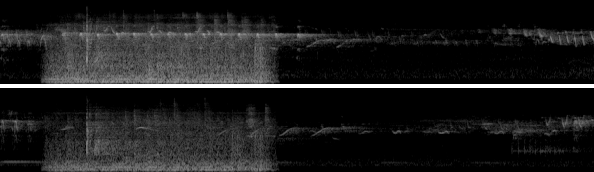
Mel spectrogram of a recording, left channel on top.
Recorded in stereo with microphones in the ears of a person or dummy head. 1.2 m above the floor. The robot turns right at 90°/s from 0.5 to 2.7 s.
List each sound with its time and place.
0.9 s crushing: 5° left (ahead or behind), 3 m; by 1.0 s 15° left (ahead or behind), 3 m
